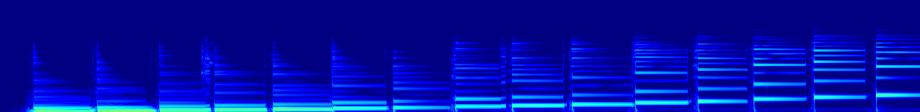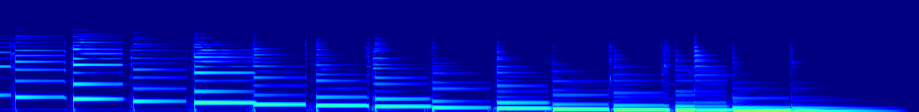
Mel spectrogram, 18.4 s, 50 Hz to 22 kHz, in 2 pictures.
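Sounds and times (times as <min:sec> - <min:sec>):
pentatonic diagonal pattern on guitar: 0:00.3 - 0:17.9.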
